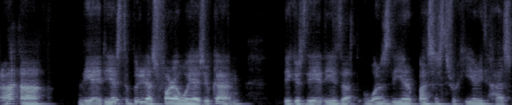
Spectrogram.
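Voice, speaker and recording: Speaking fairly quickly in a monotone, flat intonation, a man with a non-native accent uses a medium pitch and sounds somewhat breathy. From Spain. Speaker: audio and recording expert guest. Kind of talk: casual explanatory chat. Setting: Zoom video call.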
